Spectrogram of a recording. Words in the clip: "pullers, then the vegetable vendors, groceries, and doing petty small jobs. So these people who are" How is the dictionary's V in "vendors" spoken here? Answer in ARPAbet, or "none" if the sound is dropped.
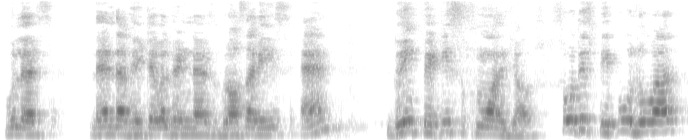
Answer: B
